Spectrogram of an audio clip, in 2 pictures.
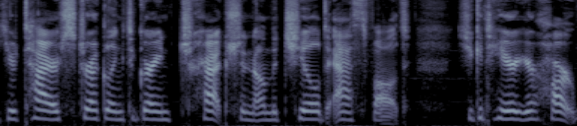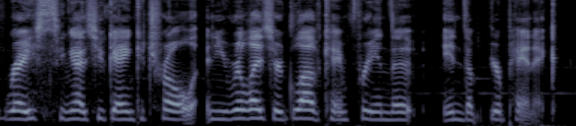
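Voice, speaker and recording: A woman reading the text of a horror visual novel aloud at an even pace, stopping for chatty asides and giggles. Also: medium pitch, dry recording. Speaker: game streamer.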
